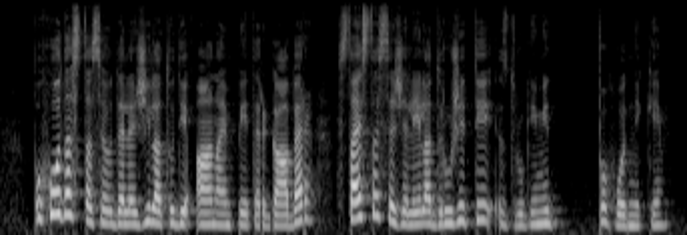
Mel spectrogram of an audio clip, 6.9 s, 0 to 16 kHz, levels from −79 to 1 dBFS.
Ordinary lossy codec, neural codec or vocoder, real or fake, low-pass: none; none; real; 14.4 kHz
